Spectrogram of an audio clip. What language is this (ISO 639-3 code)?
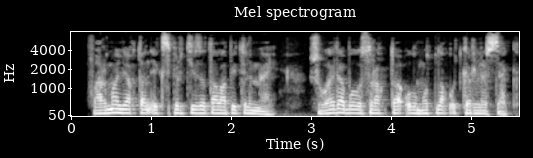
bak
